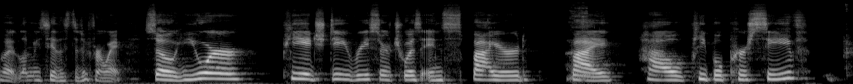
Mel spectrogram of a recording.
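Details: Adult woman; typical speech.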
